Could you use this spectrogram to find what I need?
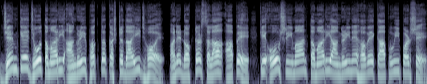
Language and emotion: Gujarati, neutral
